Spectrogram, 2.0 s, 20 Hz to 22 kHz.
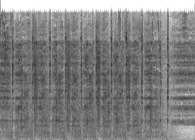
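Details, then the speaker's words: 1966 Simplicity Sovereign lawn tractor, Briggs points-ignition engine turned over on the electric starter: fast even mechanical ticking with no firing; contact points move but don't fully close, so there's no spark. "Yep. See, now it's moving but not fully closing. Keep going."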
